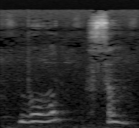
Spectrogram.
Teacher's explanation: как буква И произносится очень и очень коротко, то ударение будет стоять на слоге вперед, на букве О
